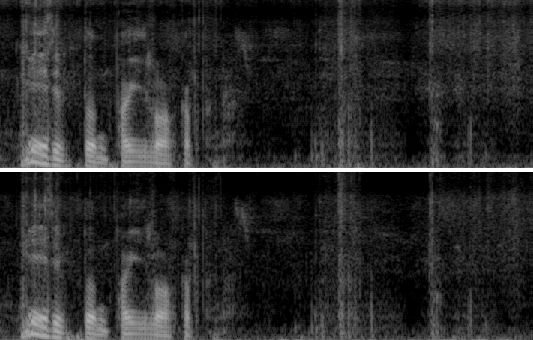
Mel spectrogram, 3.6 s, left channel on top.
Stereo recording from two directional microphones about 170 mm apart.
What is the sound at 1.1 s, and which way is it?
Speech, 5° left (ahead or behind).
